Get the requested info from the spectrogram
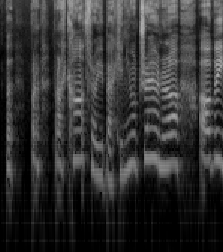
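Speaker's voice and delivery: panicked soldier. Acted. Soldier pleads with the fairy woman, frantic and high. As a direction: babble out excuses in fear.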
